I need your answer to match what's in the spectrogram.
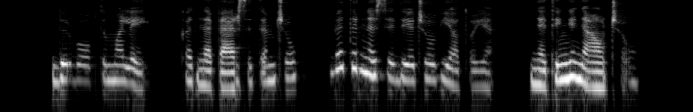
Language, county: Lithuanian, Kaunas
